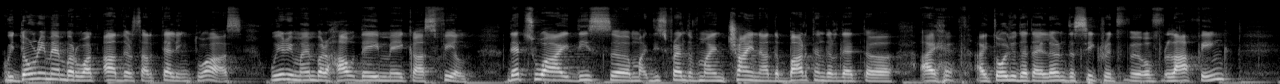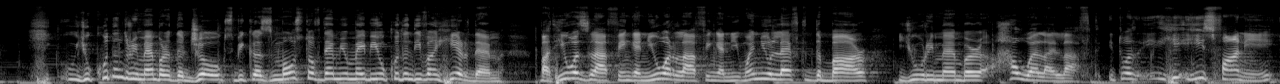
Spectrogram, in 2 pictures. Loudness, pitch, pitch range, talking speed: -18 LUFS, 195 Hz, 170-225 Hz, 200 wpm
